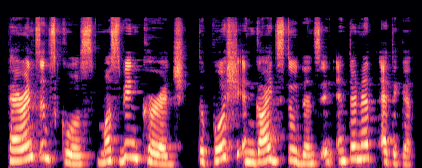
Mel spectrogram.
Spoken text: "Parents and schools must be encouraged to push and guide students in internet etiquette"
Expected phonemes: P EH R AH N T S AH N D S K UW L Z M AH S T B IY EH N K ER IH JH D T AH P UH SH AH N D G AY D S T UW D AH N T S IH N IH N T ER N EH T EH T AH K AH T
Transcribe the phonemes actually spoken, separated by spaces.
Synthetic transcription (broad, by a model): P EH R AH N T S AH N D S K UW L S M AH S T B IY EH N K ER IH JH T AH P UH SH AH N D G AY D S T UW D AH N T S IH N IH N T ER N EH T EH T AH K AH T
